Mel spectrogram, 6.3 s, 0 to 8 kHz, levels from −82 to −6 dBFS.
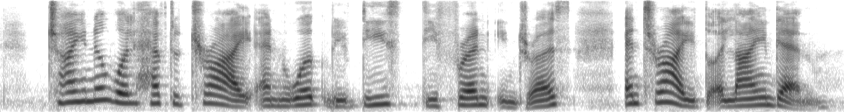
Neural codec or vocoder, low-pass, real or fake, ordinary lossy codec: codec, 16 kHz, 2 kbps, FunCodec, trained on LibriTTS, 25 frames a second; none; fake; none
